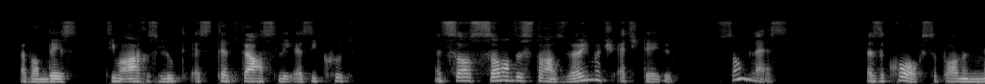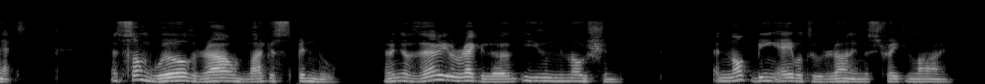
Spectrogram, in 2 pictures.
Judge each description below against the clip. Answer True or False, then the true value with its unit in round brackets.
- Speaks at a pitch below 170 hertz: True (140 Hz)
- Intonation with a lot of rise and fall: False (3.9 semitones)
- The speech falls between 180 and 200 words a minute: False (160 wpm)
